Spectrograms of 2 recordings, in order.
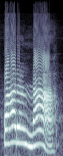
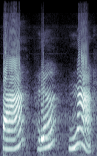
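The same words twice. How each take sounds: First: "Paraná" as one word, high, with long final ná; whole word "Paraná", drawn out on ná; stressed last syllable. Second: "Paraná" broken as pa... ra... ná; very slow "Paraná", three detached beats; syllable by syllable. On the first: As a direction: announce "Paraná" slowly, stretching the last syllable. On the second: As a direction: separate each syllable of "Paraná" with clear pauses. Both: Shown as a demonstration. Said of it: "A última sílaba é tônica".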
